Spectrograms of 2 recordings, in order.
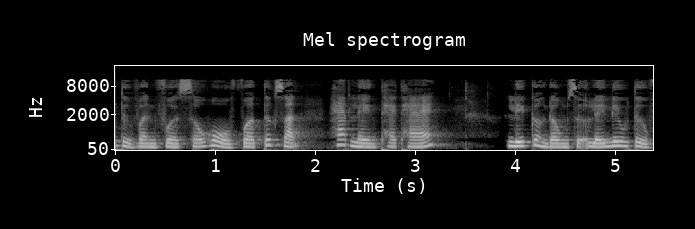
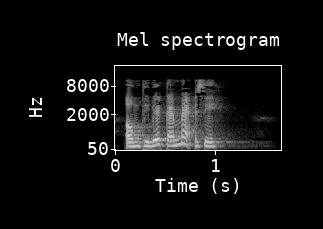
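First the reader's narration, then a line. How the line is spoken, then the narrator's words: Angry. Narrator (Vietnamese): Lưu Tử Vân tức giận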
